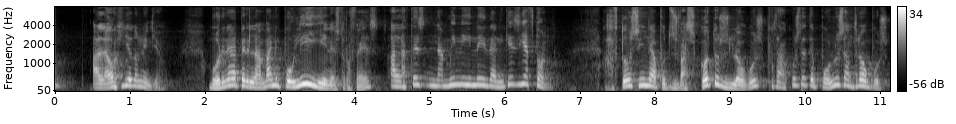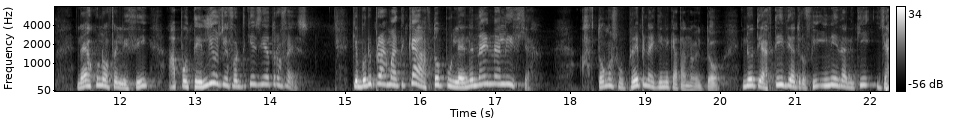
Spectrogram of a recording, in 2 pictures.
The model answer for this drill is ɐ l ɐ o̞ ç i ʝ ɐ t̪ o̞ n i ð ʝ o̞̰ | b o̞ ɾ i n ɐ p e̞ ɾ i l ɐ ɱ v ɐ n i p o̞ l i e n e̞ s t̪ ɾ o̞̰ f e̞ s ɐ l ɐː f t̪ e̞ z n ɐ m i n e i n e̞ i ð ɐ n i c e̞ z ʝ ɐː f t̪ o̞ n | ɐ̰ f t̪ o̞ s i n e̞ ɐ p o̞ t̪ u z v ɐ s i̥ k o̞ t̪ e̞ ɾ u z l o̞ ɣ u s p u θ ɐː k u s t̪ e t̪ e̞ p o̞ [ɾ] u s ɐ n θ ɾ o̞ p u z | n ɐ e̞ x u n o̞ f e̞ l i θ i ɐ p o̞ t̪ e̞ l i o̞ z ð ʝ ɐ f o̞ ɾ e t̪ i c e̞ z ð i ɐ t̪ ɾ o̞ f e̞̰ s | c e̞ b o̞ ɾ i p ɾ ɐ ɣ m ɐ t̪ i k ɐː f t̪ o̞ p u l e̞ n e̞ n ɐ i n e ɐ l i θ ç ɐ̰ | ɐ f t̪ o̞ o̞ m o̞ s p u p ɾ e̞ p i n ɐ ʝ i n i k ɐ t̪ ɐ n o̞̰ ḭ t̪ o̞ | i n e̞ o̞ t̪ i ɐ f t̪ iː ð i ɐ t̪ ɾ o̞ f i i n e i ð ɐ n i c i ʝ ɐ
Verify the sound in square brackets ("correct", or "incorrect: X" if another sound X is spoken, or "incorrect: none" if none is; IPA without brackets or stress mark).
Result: incorrect: l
